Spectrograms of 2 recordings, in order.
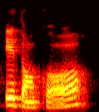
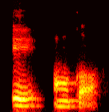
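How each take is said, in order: First: A linking t sound joins the two words. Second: The two words are said separately, unlinked. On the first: The speaker calls it wrong. "non si dirà" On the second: The speaker calls it right. "si dice et encore, staccato"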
